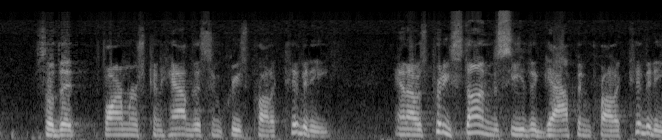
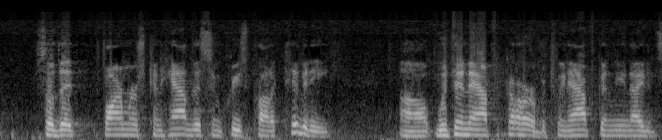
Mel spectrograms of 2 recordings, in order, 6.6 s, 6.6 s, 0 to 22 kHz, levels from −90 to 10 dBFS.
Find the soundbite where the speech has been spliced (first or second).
second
